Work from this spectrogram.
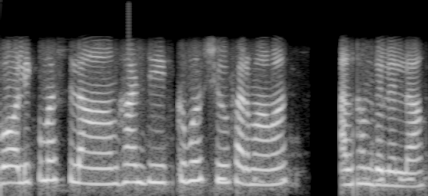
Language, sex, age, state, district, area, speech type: Kashmiri, female, 30-45, Jammu and Kashmir, Srinagar, urban, conversation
